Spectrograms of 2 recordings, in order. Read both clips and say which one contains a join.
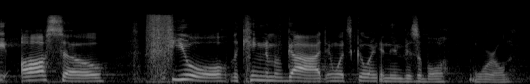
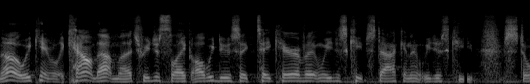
first; 1 cut; at 3.8 s

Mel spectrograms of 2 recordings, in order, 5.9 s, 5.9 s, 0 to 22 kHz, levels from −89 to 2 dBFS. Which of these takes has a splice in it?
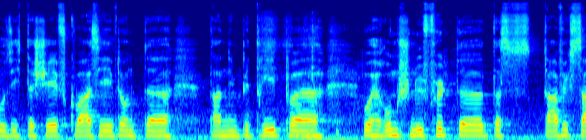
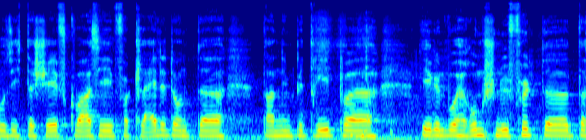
first; 2 cuts; at 1.2 s, 3.6 s

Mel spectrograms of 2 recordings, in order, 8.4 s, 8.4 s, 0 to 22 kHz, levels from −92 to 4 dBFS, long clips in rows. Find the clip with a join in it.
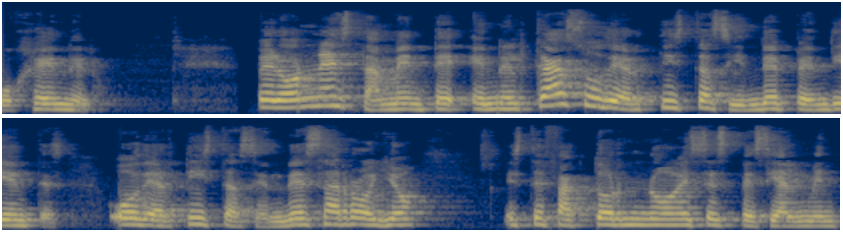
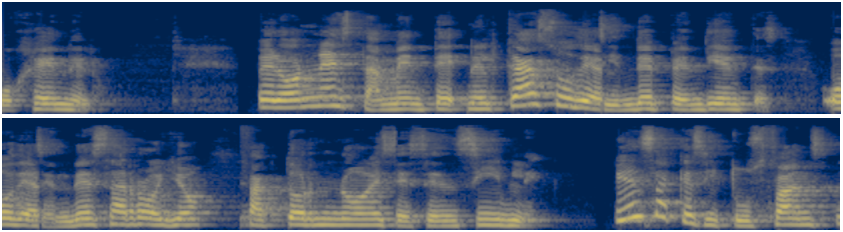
second; 5 cuts; at 2.3 s, 3.0 s, 4.4 s, 5.4 s, 6.2 s

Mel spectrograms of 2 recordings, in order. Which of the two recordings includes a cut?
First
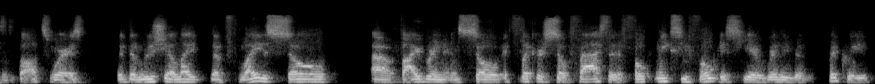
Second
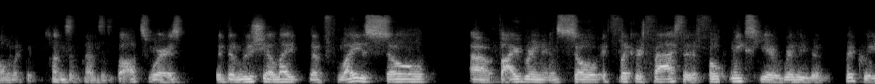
second; 2 cuts; at 6.4 s, 7.5 s

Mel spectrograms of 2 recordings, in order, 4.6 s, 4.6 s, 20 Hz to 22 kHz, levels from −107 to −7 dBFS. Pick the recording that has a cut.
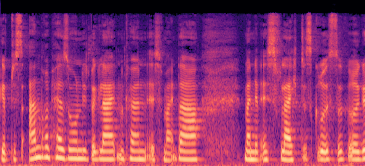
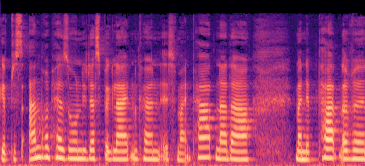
first; 3 cuts; at 1.1 s, 2.2 s, 3.2 s

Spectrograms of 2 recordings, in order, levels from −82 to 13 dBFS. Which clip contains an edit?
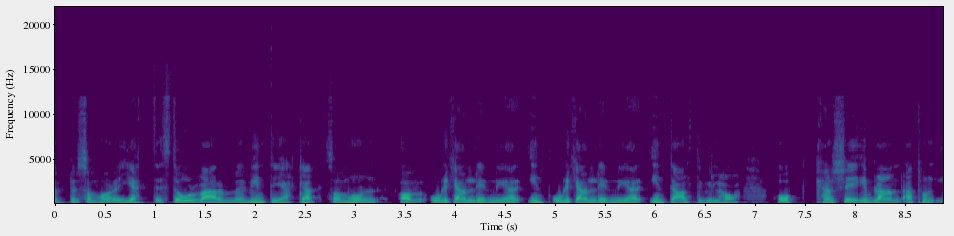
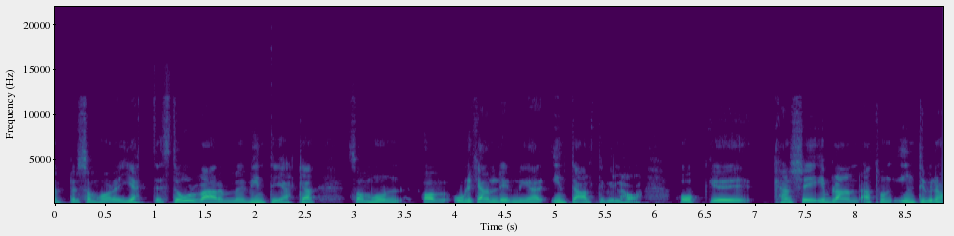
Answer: first; 3 cuts; at 2.7 s, 4.9 s, 7.5 s

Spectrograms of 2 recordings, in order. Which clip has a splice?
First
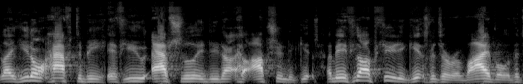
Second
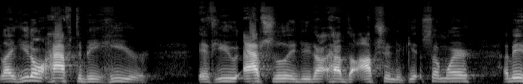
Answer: first; 5 cuts; at 1.0 s, 2.4 s, 3.1 s, 3.5 s, 4.2 s

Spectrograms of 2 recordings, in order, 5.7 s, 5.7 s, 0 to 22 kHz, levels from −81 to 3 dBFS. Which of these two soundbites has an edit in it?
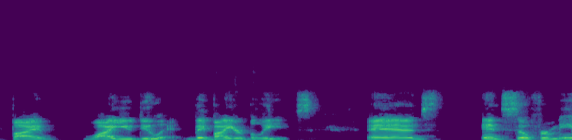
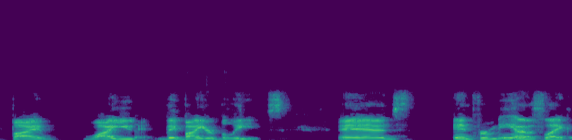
second; 2 cuts; at 1.3 s, 4.7 s

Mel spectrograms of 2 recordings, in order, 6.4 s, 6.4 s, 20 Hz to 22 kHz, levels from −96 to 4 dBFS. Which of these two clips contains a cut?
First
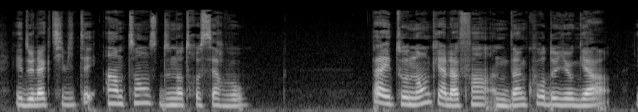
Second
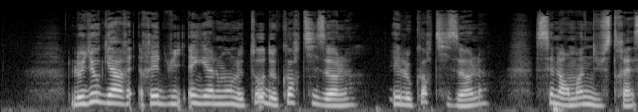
second; 1 cut; at 3.8 s

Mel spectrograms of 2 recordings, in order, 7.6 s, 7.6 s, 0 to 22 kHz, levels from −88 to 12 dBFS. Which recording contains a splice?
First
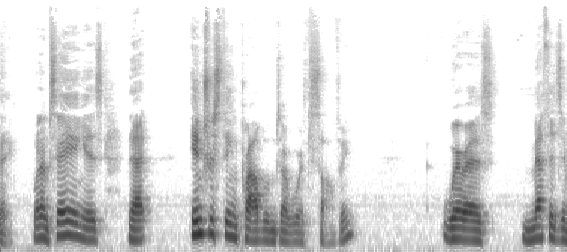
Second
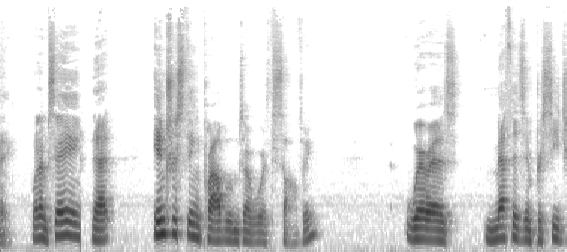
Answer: second; 1 cut; at 1.1 s

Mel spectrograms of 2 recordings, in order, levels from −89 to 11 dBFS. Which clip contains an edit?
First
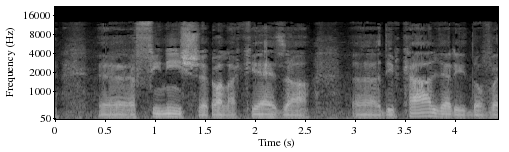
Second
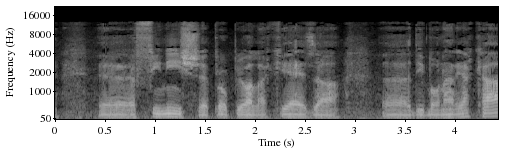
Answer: first; 2 cuts; at 1.6 s, 3.4 s

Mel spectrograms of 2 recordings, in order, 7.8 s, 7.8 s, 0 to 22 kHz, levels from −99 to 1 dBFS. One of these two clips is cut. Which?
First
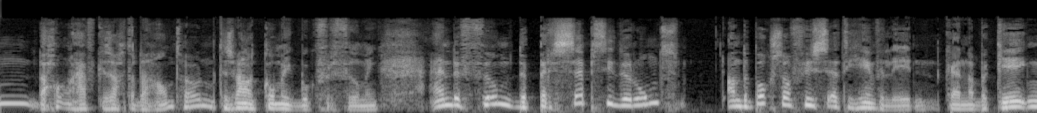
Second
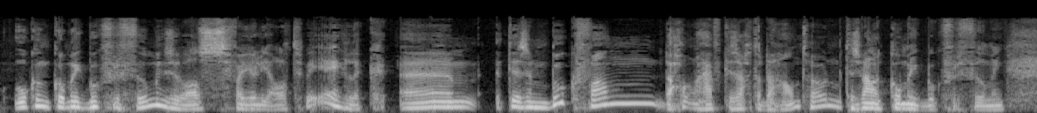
first; 2 cuts; at 5.4 s, 6.6 s

